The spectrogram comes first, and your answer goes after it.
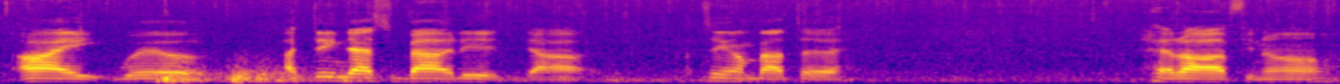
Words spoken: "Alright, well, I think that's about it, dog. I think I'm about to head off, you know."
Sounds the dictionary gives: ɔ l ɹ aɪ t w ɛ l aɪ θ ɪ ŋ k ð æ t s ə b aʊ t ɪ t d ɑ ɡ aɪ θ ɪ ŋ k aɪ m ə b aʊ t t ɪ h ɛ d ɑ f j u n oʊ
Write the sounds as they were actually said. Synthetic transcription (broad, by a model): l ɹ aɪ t w ɛ l aɪ θ ɪ ŋ k ð æ t s ə b aʊ t ɪ t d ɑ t aɪ θ ɪ ŋ k aɪ m ə b aʊ t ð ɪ h ɛ d ɑ f j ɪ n oʊ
